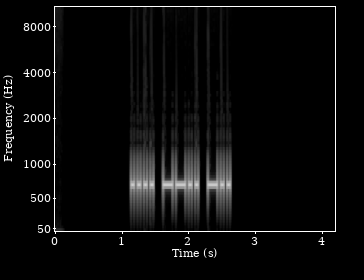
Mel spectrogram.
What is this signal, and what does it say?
Morse code, heard as a keyed tone, about 25 wpm, 700 Hz. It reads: HZD
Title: USA Call Sign Postfixes - 3 Letters 25wpm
